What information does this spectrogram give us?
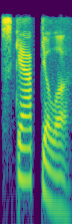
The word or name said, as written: scapula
